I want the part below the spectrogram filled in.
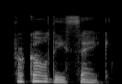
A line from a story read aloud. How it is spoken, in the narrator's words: she whispered to herself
